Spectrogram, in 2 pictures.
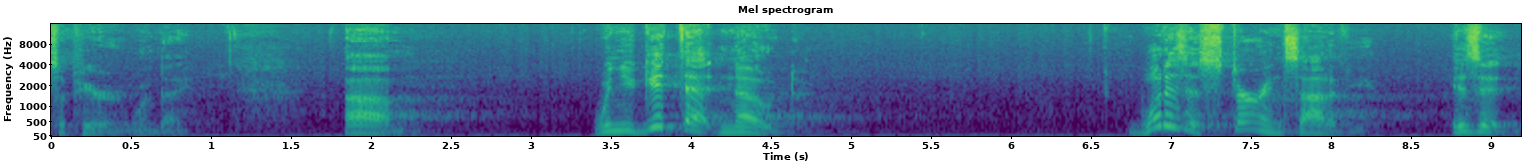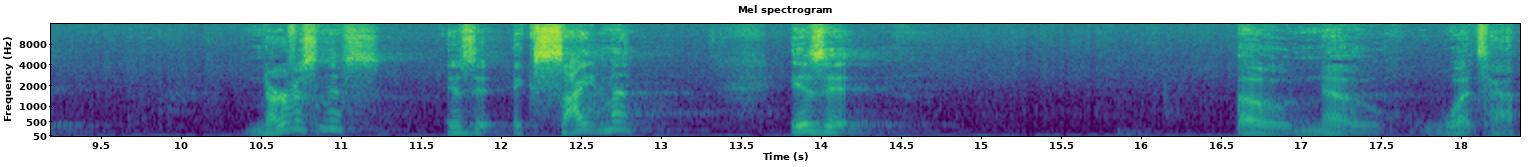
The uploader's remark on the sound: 1st message of the "Philippians" sermon series at The Fellowship at Mt Juliet. Recorded live on August 4, 2019.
